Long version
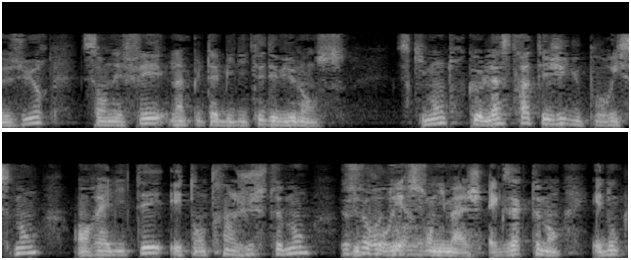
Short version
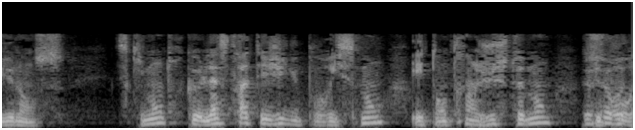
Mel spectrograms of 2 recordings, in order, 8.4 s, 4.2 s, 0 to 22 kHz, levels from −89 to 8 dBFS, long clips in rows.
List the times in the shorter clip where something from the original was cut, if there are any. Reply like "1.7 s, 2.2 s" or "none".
2.7 s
